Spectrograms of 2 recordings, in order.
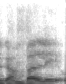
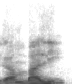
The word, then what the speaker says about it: Gambale: No sé si se pronuncia Gambale o Gambali, creo que se pronuncia correctamente Gambali, porque su apellido es de origen italiano,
